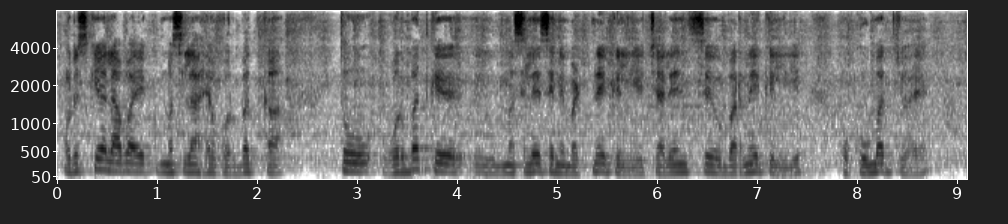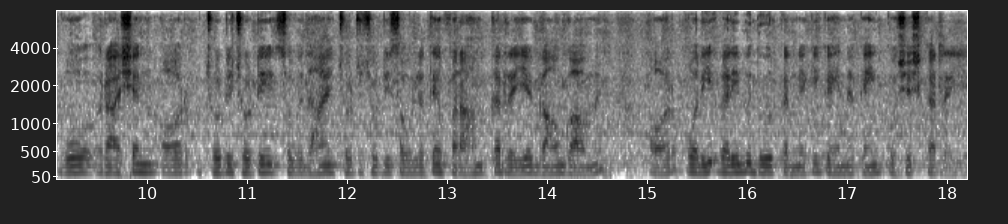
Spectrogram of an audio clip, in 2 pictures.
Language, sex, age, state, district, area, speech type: Urdu, male, 30-45, Uttar Pradesh, Aligarh, urban, spontaneous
